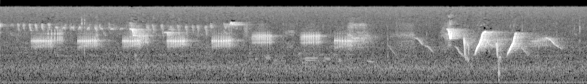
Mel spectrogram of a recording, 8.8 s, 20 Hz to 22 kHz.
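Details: Satin Bowerbird displaying at its bower in a country garden in Victoria, Australia, on 25 July 2024: a run of buzzy, even notes repeated about twice a second, then sharp downward-sweeping whistles and squeaks near the end.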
